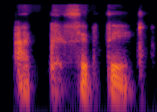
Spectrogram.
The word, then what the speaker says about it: accepté: Sí, tendemos a ponerlo todo como una C, pero en francés vamos a pronunciar las dos.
